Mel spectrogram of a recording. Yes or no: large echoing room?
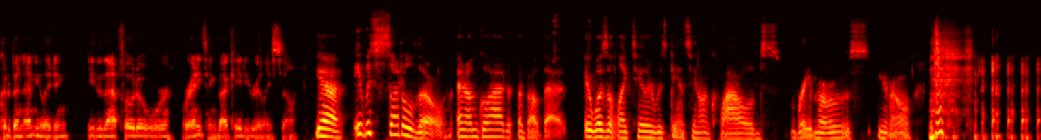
no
